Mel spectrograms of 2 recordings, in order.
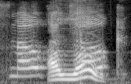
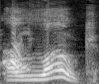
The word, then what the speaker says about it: Alok: look i'm so sorry here's how you remember alok alone or rhymes with a joke exactly a loke all right now look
